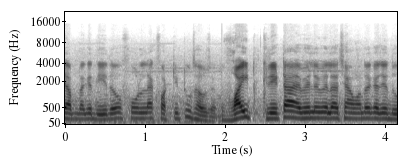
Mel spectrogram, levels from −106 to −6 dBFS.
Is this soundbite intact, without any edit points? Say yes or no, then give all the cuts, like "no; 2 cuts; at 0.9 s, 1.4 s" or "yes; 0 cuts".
no; 1 cut; at 2.0 s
